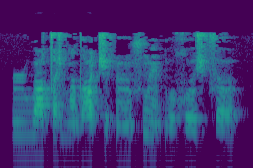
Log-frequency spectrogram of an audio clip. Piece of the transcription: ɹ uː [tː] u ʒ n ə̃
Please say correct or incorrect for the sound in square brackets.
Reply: incorrect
